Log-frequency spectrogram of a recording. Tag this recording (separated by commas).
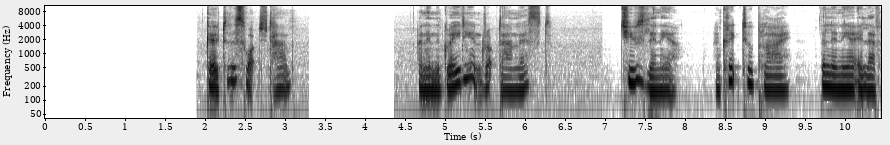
Speech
